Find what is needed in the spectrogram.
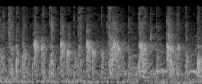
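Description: Hand clapping in a steady rhythm, about three to four claps a second.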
